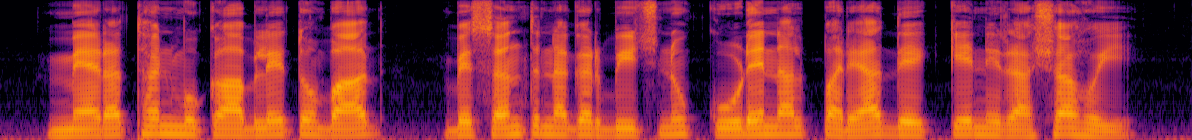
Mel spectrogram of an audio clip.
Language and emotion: Punjabi, sad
